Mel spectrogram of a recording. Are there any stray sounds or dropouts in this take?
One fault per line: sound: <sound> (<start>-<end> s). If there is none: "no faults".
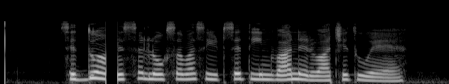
sound: dropout (1.1-1.2 s)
